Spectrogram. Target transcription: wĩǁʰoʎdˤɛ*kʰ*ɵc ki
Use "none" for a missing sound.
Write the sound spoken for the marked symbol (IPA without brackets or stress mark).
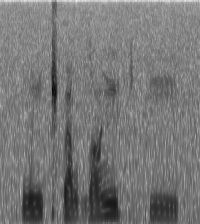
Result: ŋ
